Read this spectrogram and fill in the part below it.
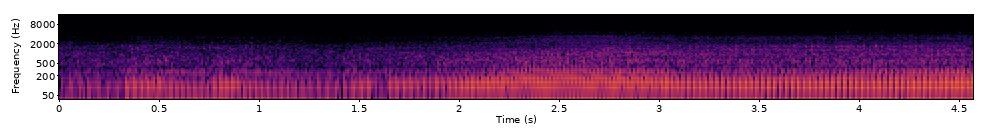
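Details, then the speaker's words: Motorcycle just tuned and keeps stalling: uneven, spluttery beat from closed to quarter throttle that smooths as revs climb; owner suspects carburetor needles set in the wrong position on the slide. "Kept stalling all the time. Still not right now. It's a bit spluttery."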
